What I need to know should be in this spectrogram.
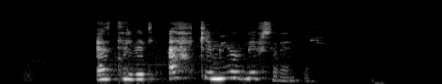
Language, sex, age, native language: Icelandic, female, 50-59, Icelandic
